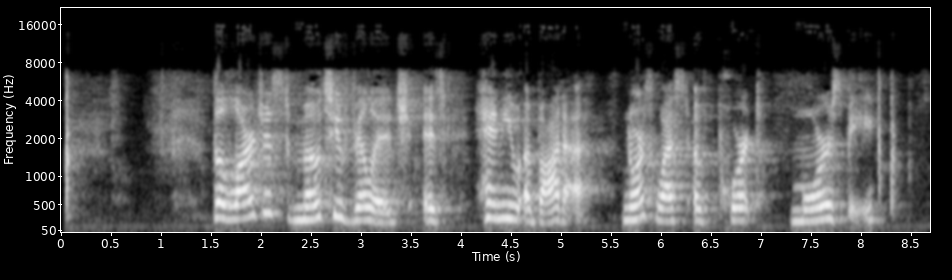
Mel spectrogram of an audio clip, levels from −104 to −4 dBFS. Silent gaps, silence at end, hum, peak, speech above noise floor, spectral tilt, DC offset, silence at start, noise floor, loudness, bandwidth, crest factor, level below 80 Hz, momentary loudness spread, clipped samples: none; 0.4 s; none; -2 dBFS; 38 dB; -3.5 dB/octave; under 0.1%; 0.05 s; -53 dBFS; -15 LUFS; 7.2 kHz; 16 dB; -62 dBFS; 14 LU; under 0.1%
